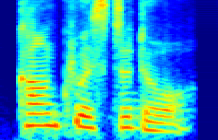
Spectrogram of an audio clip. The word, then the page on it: conquistador: Indian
